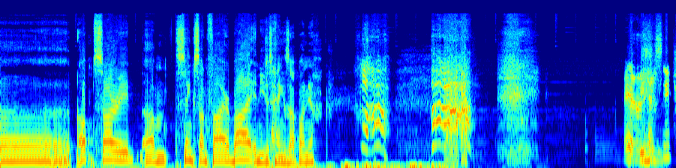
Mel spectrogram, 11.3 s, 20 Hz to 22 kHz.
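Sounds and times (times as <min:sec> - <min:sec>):
person screaming in anguish: 0:00.0 - 0:01.2, 0:06.0 - 0:06.6
speech: 0:01.4 - 0:06.2, 0:10.6 - 0:11.2
wavering strained wailing cries: 0:07.2 - 0:07.9.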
